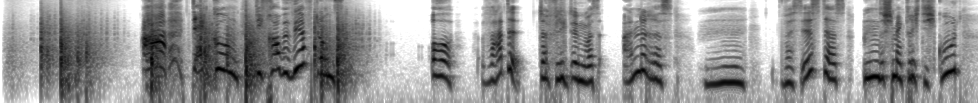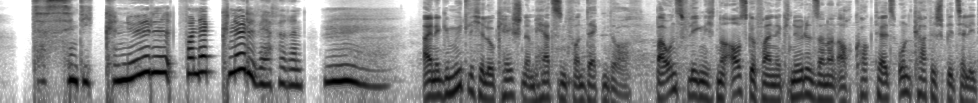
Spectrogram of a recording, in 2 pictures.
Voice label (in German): Werbung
